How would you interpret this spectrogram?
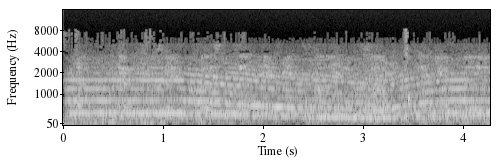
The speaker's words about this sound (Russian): Ровно полдень звуки воздушной тревоги снова напомнили гражданам Сербии весну 1999 года. Сирена звучала память о погибших в результате натовских бомбардировок.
